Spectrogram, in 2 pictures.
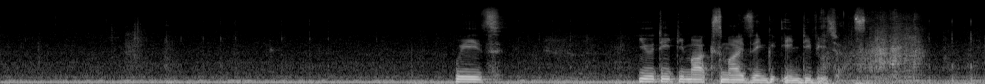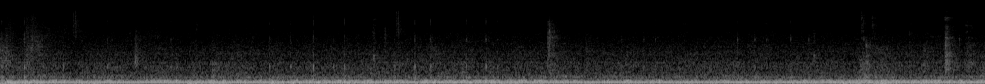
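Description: A pen scratches softly on paper.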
